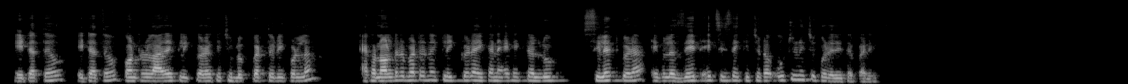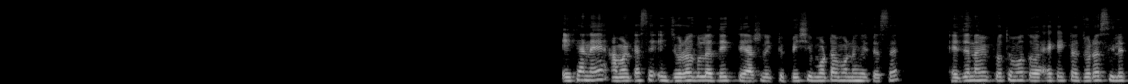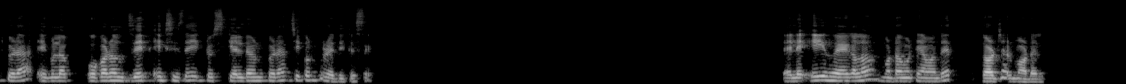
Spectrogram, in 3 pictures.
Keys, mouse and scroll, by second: 0.2 ctrl+r, 0.3 ctrl+r, 1.6 shift+middle click, 2.5-2.9 scroll up 1, 2.9 shift+click, 3.6 alt+click, 3.9 alt+click, 5.3 alt+click, 6.8 alt+click, 7.2 alt+shift+click, 7.6 alt+shift+click, 8.9 alt+shift+click, 9.3 alt+shift+click, 9.8 alt+shift+click, 10.3 alt+shift+click, 10.5 alt+shift+click, 10.7 alt+shift+click, 11.0 shift+middle click, 11.2 shift+click, 11.4 alt+shift+click, 11.8 alt+shift+click, 12.3 shift+middle click, 12.5 scroll up 2, 12.6 shift+click, 13.1 alt+shift+click, 13.5 scroll down 1, 13.6 shift+middle click, 13.8 shift+click, 14.3 alt+shift+click, 14.9 alt+shift+click, 15.2 alt+shift+click, 15.5 alt+shift+click, 15.9-16.3 scroll down 2, 16.1 Tab, 16.3-20.6 shift+middle drag, 20.6-21.8 shift+drag, 22.1 l, 22.7-23.1 scroll up 3, 23.7 s, 23.7 s, 24.0 z, 24.1 z, 25.7 scroll down 2, 26.0 shift+middle click, 26.8 shift+click, 27.1 l, 27.3 s, 27.4 z, 27.9 shift+middle click, 28.1 scroll up 2, 28.2 click, 28.6 l, 28.7 s, 28.7 s, 28.8 z, 29.4 Tab, 29.5 Tab, 29.7 scroll down 3, 29.8 shift+middle click, 29.9 scroll up 1, 30.2 shift+middle click, 30.7 scroll down 2, 30.9-32.2 shift+middle drag, 32.2-32.7 scroll up 1, 32.7-33.8 shift+middle drag.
